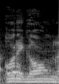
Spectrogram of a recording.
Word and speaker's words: Oregon: Oregon si pronuncia alla veneta, Oregon.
